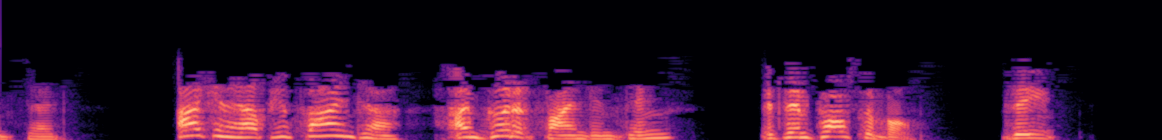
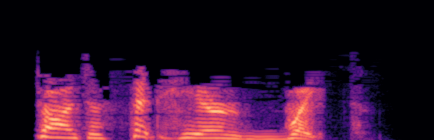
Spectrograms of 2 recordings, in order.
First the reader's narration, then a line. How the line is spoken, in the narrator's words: he said bitterly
